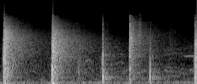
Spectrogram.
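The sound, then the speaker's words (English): A cattle whip is popped in a whip-cracking demonstration, giving several sharp, loud cracks at an uneven pace, each snapping out and dying away quickly. “They was known as crackers because they would pop the whips in that fashion and roust the cows out from under the”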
